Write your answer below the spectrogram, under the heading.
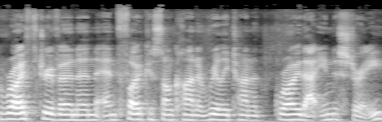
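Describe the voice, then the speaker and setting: Speaking quickly-ish with an Australian accent, a woman with a fairly low voice comes through on a very clean recording with a silent background. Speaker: podcast host. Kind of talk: casual interview.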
